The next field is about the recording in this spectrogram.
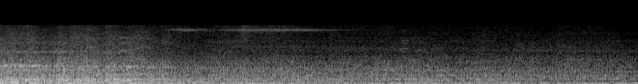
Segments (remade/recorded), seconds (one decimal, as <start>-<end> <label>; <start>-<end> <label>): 0.0-2.1 remade; 2.1-2.9 recorded; 2.9-6.4 remade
